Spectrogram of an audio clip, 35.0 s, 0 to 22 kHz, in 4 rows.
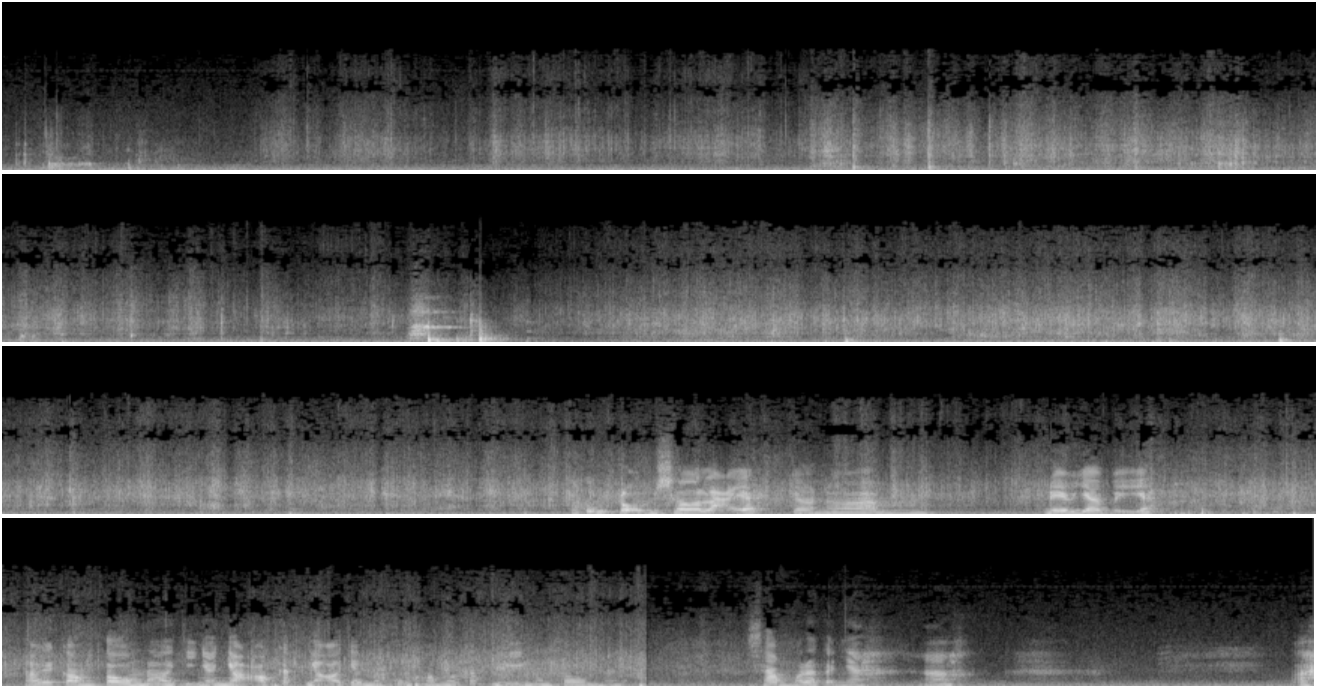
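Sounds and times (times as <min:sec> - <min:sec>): wet squelching of mixing: 0:01.7 - 0:31.4
gloved hands scraping filling: 0:12.4 - 0:27.2, 0:27.8 - 0:30.6.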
